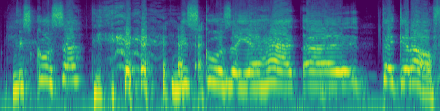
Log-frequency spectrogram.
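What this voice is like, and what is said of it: Put-on Italian accent. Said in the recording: “I don't even know what a Greek accent is. ... I just assumed it. I just went Italian.”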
